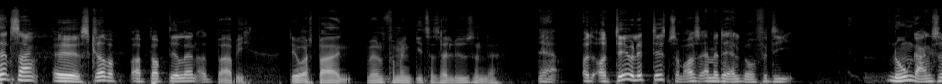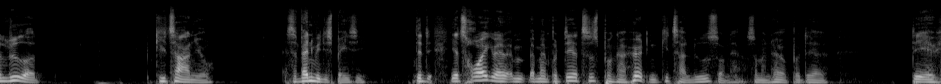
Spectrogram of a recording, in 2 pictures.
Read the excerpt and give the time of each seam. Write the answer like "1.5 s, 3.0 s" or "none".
6.6 s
